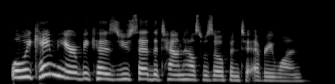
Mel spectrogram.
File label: Voice Acting es F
